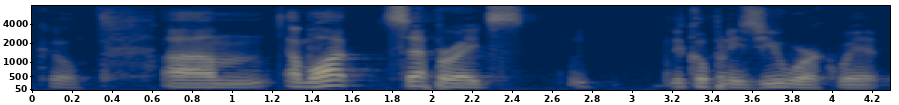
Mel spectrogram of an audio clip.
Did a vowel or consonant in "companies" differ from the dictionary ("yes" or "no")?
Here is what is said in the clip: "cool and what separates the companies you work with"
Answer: no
